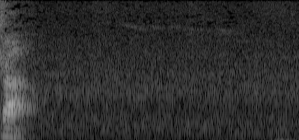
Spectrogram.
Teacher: ये हमारे तलुआ से उच्चारित होता है, जो तालु भाग होता है, जिसको हम ताल भाग कहते हैं, तालु का। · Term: तालव्य शा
